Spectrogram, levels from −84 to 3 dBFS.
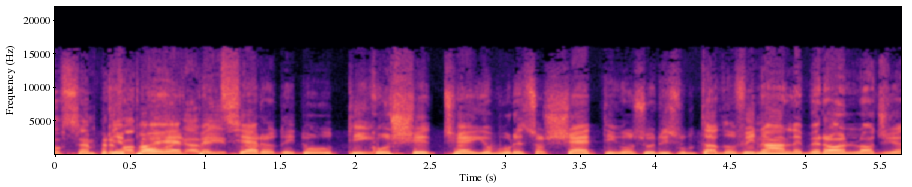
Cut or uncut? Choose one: cut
